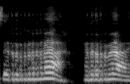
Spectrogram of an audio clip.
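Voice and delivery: "rá" with a rolled tongue-tip R; tapped R sound. Shown as a demonstration. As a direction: demonstrate "rá" with the tongue flicked behind the teeth. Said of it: "Ele é o som que faz".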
